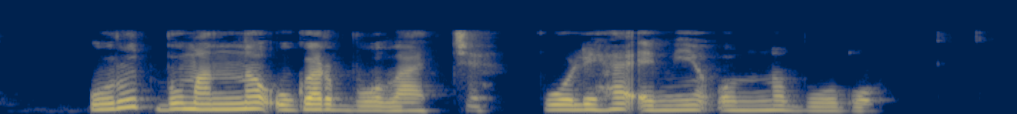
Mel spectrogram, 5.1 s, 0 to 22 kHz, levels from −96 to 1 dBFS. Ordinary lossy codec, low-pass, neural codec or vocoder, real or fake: MP3, 48 kbps; 7.2 kHz; autoencoder, 48 kHz, 128 numbers a frame, DAC-VAE, trained on Japanese speech; fake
